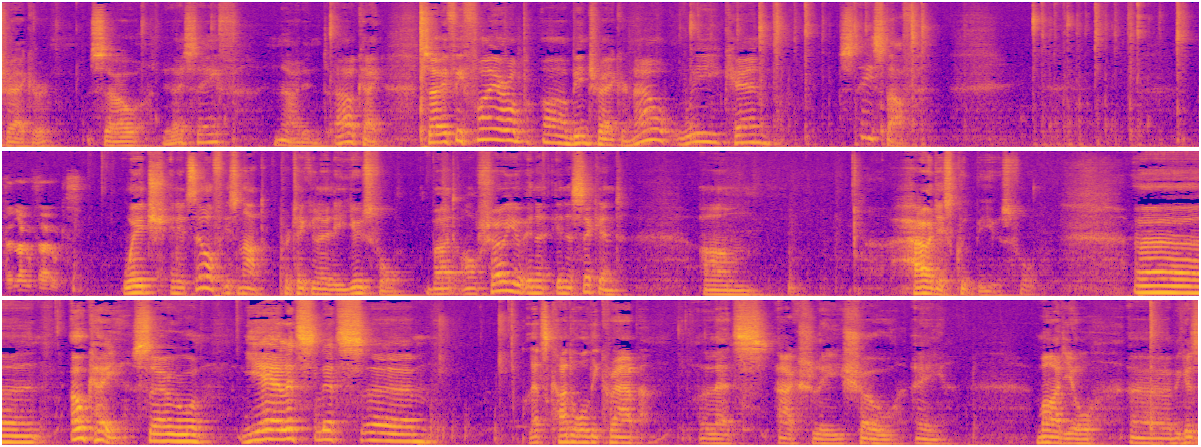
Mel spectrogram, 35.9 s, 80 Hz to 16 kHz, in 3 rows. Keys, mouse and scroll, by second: 0.5 Up, 3.3 super+4, 4.1 Return, 6.1 click, 6.6-11.8 typing, 35.4 ctrl+n.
